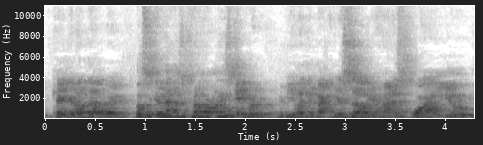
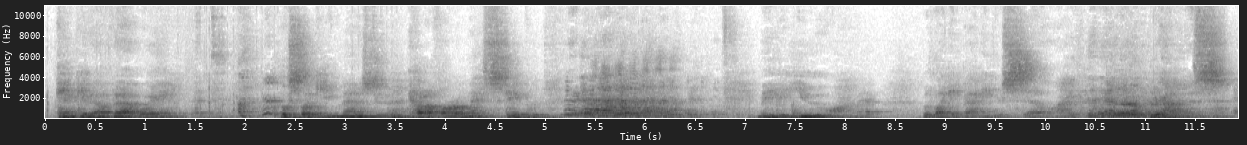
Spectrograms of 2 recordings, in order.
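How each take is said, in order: First: Put-on fast, higher-pitched rapid-fire old movie dialogue; nineteen forties pace. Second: Slow, drawn-out line reading with long pauses; powolna, rozwlekła wersja. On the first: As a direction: rattle it off like a forties adventure serial. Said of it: "nineteen forties pace of the dialogue". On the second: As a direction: deliver it slow and subtle, modern film pacing. Slow take of film lines. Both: Shown as a demonstration.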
